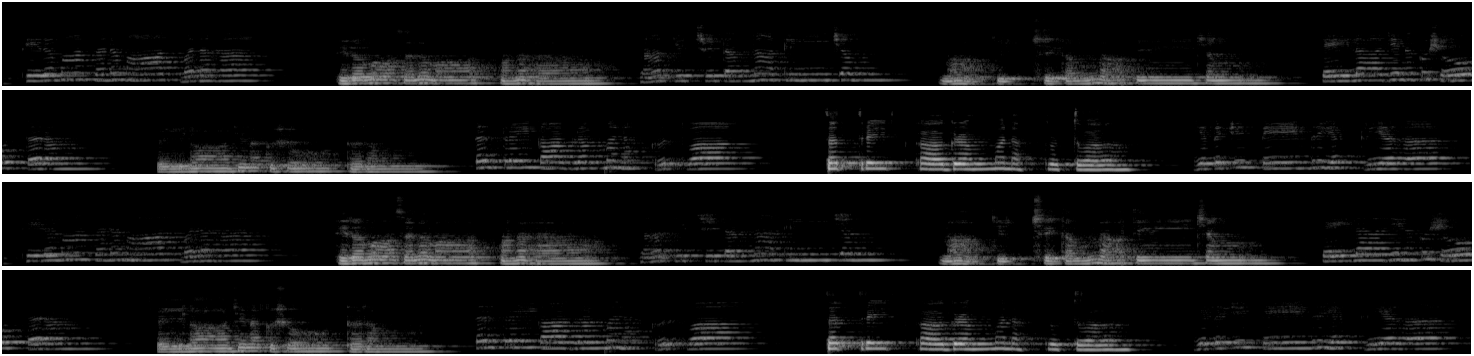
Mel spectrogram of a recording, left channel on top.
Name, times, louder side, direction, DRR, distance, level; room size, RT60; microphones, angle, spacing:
voice 1, 0.2-2.6 6.4-8.9 13.2-15.7 19.4-22.2 26.6-29.1, left 1 dB, 60° left, 4 dB, 7.2 m, -42 dB
voice 2, 3.3-6.1 9.4-12.7 16.2-19.0, right 1 dB, 50° right, 0 dB, 2.5 m, -34 dB
voice 3, 22.9-23.6 23.8-26.0, left 1 dB, 40° left, 7 dB, 2.5 m, -30 dB
24.5 x 20.0 x 8.0 m, 0.87 s
head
